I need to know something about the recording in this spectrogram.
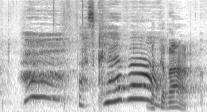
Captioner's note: gasps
